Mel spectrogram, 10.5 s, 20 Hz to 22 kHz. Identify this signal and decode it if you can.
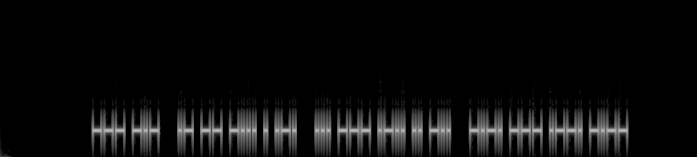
Morse code, heard as a keyed tone, about 28 wpm, 700 Hz. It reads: OK AMBER SOLID COPY
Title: Practice QSO - Exchange 3 - More Info - 28wpm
